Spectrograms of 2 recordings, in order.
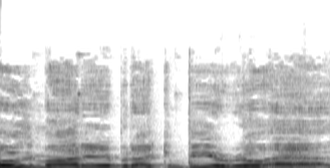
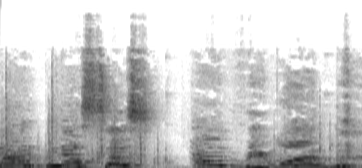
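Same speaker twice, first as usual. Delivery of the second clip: very high, squeaky, piping storybook voice. Discussing favorite British accents, the speaker does a Tiny Tim voice. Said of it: "I think of Tiny Tim".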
